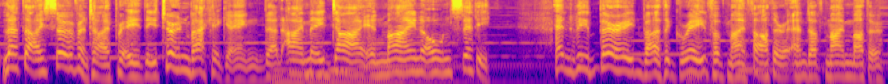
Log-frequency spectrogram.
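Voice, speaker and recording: An actor playing a humble, weary man of eighty in a dramatized scripture, speaking slowly and pleadingly. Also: high-pitched, pushed and bright. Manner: slow, drawn-out, pleading archaic speech. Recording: music behind the voice.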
